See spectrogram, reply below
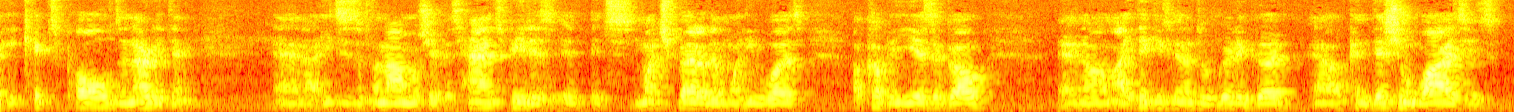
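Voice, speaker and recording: A man's voice: medium pitch, recorded from a distance. A middle-aged man, a fight trainer and former fighter, giving casual answers in an interview. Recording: echoey room, off-mic, faint background noise.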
